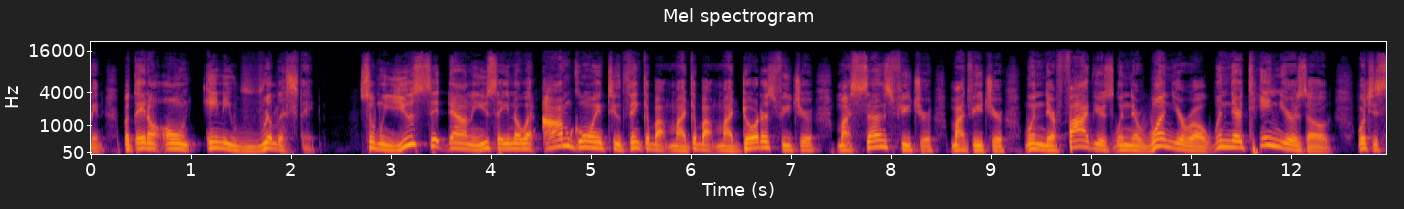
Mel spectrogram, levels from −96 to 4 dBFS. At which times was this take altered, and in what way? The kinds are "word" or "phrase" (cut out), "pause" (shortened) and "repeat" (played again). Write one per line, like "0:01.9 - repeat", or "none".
0:02.4 - pause
0:06.0 - repeat
0:08.8 - word
0:10.2 - word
